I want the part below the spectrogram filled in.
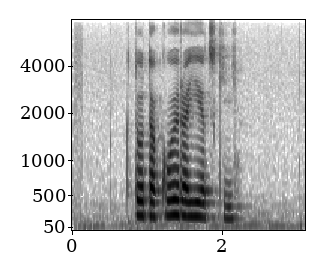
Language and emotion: Russian, neutral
